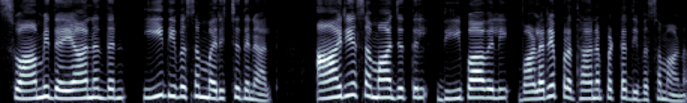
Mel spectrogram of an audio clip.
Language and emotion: Malayalam, neutral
